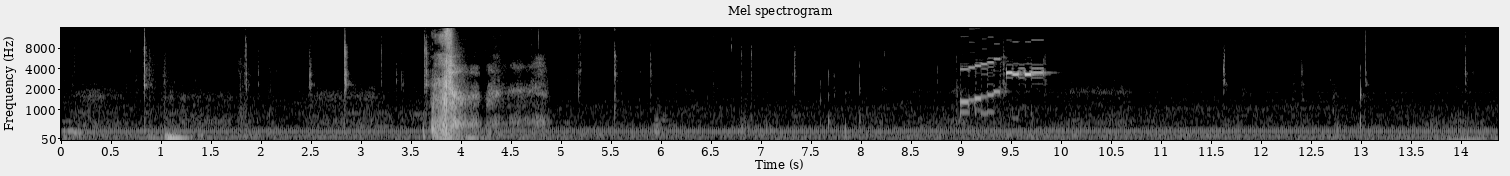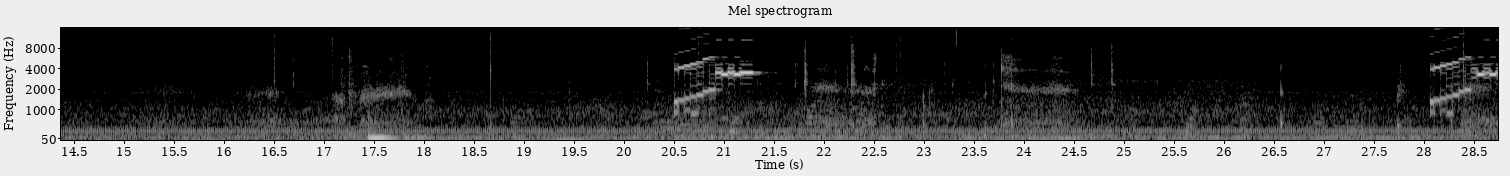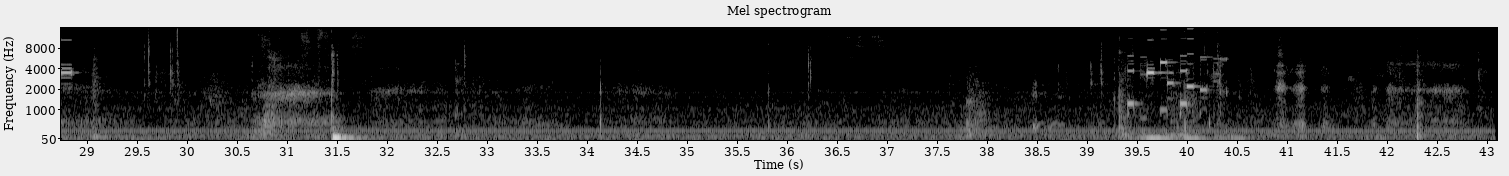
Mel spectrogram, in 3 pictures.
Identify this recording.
08 Radica 20Q Game
This is a recording of a Radica 20Q game. It was recorded at home using a Studio Projects C1.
